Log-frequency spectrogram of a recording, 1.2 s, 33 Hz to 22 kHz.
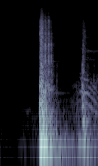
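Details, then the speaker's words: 2014 Jeep Grand Cherokee WK door after hinge adjustment to cure popping/creaking bottom hinge: one solid, clean thud as the door shuts with no pop or creak; normal door closing. "i'm going to close the door and see what i've ended up with in here now let's just see if it's going to close properly well the noise is gone that's a that's a bloody bonus"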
